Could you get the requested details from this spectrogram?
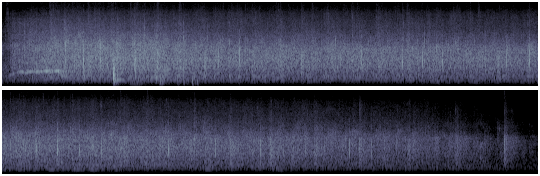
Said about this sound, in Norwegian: Tusen takk at dere begge kunne komme. Dette har vært veldig spennende, og jeg syns innlederne våre fortjener en stor applaus.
